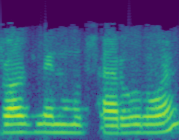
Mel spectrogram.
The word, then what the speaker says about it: Roselyn Musarurwa: well Jo as you said my name is rosin murua you got the pronunciation right thank you I'm an entrepreneur from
